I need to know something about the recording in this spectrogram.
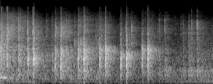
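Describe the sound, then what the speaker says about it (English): Audience clapping at a live stream event, a small group giving sharp, close, fairly loud claps in a brisk uneven patter that tapers slightly toward the end. "A round of applause for that, please."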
